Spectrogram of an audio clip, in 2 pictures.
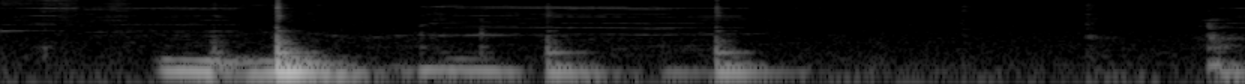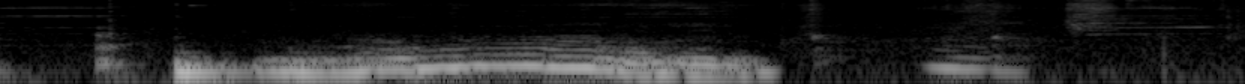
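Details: Pet cat in the hills that woke its owner every morning, giving a few short low meows, then a long drawn-out meow that rises and falls, followed by later short calls in a quiet room.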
